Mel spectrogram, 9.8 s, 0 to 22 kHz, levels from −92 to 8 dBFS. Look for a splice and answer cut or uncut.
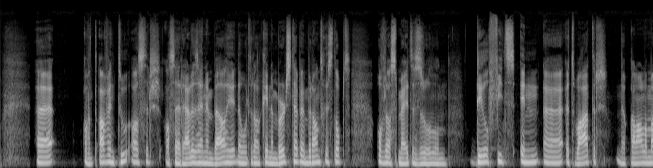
uncut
